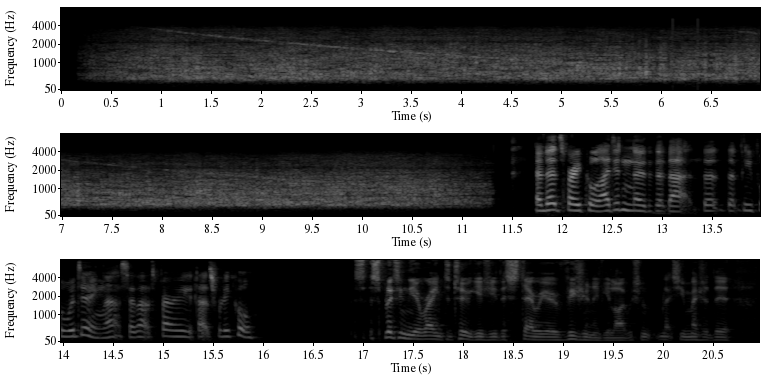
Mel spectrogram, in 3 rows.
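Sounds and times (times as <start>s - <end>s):
Jupiter lightning whistlers recorded by Voyager: 0.2s - 11.4s
speech: 11.8s - 16.0s, 16.9s - 20.9s.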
